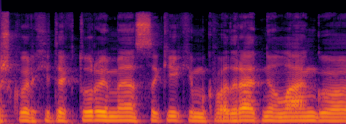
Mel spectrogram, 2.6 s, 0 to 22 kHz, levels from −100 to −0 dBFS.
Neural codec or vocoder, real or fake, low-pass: none; real; 14.4 kHz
